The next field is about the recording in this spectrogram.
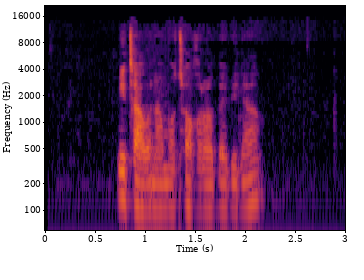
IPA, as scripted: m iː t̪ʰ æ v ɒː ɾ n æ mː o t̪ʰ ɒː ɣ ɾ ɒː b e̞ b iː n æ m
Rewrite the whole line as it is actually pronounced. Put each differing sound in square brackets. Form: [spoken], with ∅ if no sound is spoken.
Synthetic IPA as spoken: m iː t̪ʰ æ v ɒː [∅] n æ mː o t̪ʰ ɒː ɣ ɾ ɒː b e̞ b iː n æ m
